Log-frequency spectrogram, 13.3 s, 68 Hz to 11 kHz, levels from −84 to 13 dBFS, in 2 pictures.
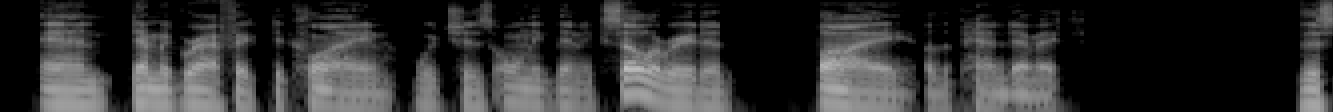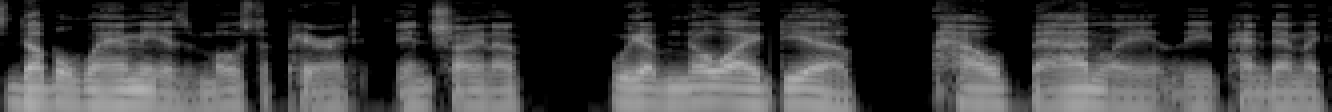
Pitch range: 85-100 Hz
